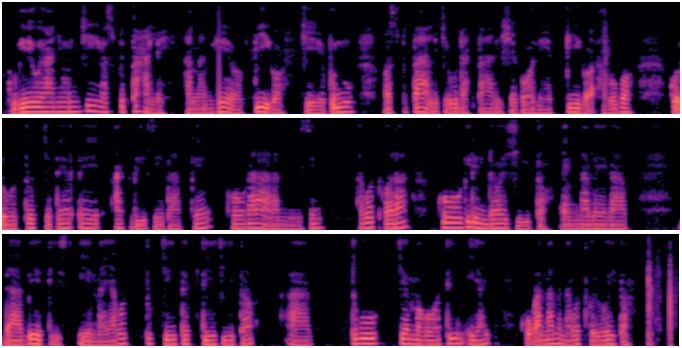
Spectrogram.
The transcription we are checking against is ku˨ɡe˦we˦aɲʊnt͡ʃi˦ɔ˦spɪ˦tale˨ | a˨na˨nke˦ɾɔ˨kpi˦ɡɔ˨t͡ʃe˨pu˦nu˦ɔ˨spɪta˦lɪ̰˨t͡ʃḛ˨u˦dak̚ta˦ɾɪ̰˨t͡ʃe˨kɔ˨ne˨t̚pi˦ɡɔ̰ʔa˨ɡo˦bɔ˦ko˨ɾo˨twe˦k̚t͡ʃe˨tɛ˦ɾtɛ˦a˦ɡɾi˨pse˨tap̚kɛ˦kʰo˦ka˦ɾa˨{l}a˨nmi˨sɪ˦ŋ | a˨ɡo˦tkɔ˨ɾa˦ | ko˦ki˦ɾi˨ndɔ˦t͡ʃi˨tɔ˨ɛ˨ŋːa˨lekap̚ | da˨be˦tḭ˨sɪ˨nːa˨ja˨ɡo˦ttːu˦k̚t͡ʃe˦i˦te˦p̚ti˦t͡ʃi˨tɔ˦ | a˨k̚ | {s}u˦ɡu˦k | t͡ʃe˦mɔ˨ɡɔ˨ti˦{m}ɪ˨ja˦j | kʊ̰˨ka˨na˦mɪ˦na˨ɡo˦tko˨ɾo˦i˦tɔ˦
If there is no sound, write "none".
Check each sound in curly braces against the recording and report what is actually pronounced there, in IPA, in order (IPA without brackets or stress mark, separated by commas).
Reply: ɾ, t, n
